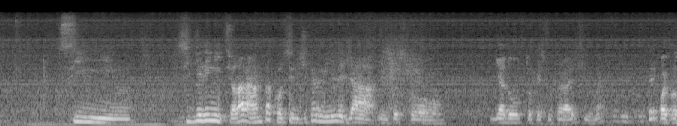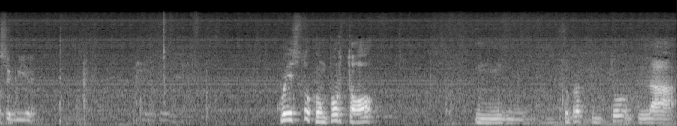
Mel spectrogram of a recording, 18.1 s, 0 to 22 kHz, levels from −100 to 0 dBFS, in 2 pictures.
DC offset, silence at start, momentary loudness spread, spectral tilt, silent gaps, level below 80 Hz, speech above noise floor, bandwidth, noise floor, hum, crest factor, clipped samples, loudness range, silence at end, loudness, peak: under 0.1%; 0 s; 26 LU; -7 dB/octave; none; -52 dBFS; 24 dB; 14.5 kHz; -45 dBFS; none; 22 dB; under 0.1%; 11 LU; 0 s; -21 LUFS; 0 dBFS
